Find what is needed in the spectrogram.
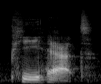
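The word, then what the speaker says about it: p̂: what's going on um the way that we pronounce that is p hat okay that is not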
